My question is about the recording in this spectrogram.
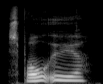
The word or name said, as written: sprogøre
